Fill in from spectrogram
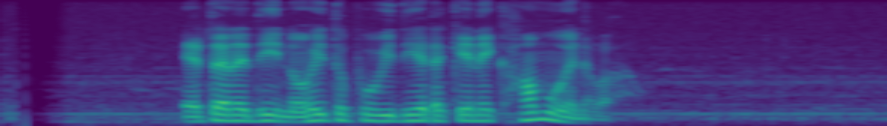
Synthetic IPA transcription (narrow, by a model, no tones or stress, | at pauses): et̪ɐned̪iːnoɦit̪upuʋid̪ijəʈəkenekhɐmuʋenəʋa̰ː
